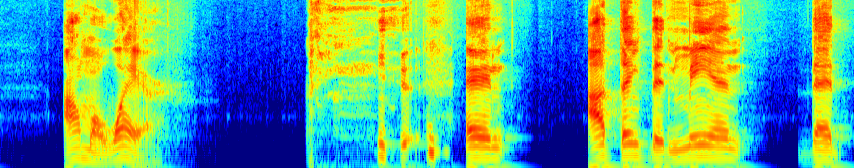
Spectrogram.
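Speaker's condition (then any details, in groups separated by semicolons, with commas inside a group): No condition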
